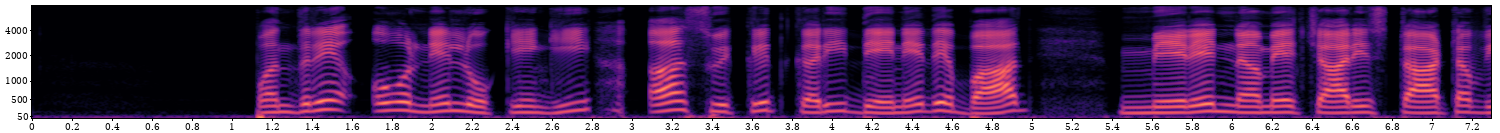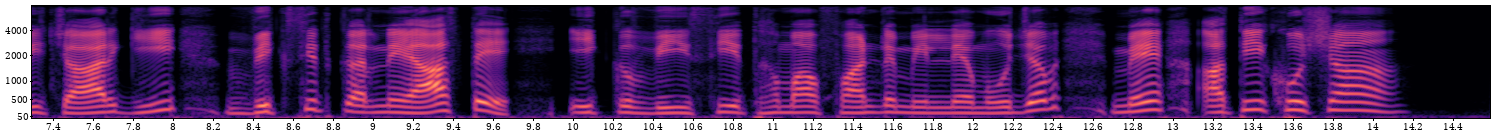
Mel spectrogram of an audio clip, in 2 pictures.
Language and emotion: Dogri, happy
